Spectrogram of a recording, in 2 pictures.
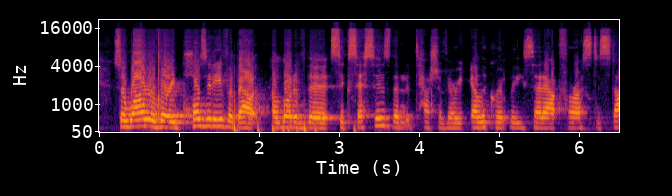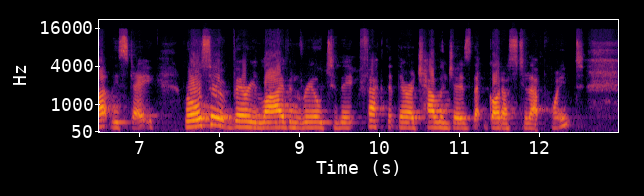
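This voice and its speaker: A woman's medium-pitched voice with an Australian accent, moderate in pace, with fairly even intonation and big swings in loudness. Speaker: panel moderator. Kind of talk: conference panel moderation. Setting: stage with audience. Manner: formal.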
